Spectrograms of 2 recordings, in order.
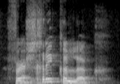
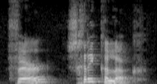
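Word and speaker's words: verschrikkelijk: literally means terrible so terrible in Dutch is first Rick a look fur strike a look so you start with fair with our and then you continue streak khalaq first Rick Alec so even the word itself is terrible to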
